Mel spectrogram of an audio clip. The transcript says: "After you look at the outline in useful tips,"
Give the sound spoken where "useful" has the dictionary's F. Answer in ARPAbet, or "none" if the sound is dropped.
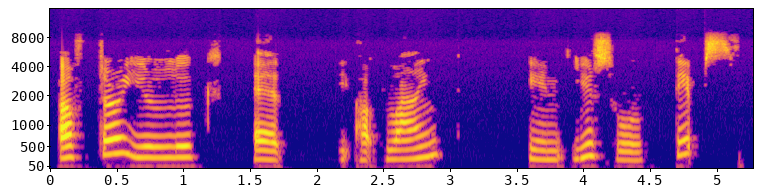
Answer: none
